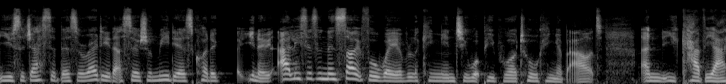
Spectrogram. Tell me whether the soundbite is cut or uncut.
uncut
